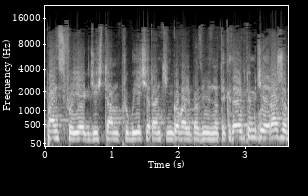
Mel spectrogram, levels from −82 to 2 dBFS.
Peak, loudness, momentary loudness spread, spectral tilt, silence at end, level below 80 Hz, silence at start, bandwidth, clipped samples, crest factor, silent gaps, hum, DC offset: 0 dBFS; -9 LUFS; 2 LU; -4.5 dB/octave; 0 s; -38 dBFS; 0 s; 14 kHz; 0.4%; 8 dB; none; none; under 0.1%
